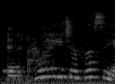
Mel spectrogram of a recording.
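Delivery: a lightly voiced overeager admirer; mock flirt. Imitating the chick's flirting.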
